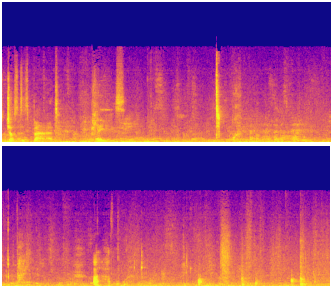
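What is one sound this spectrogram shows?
A middle-aged woman speaks sharply, close by.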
